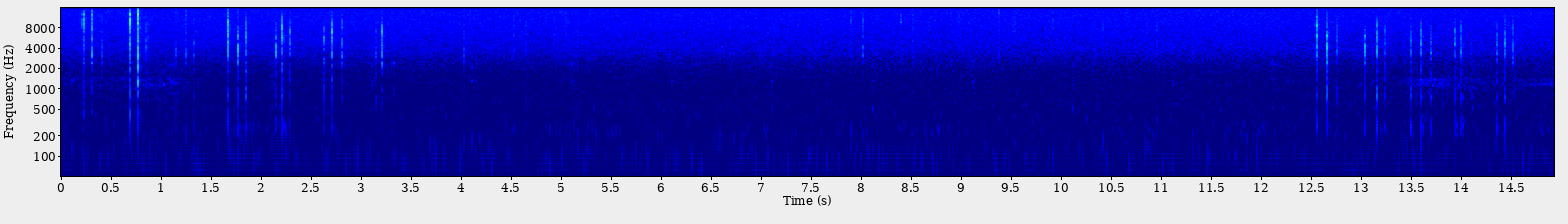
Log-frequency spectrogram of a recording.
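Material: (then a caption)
Aluminum. An aluminum hair or cosmetic spray can with a printed cat label, a hollow metal can held in the hand, is tapped with long fingernails. Bursts of quick, bright, dry clicks with almost no ring come in the first few seconds and again near the end, with near silence in between.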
